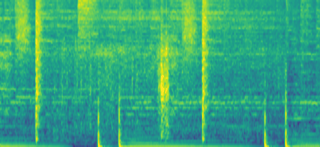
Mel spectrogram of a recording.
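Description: Background music: an electronic hip hop track with a long, deep sustained bass and booming bass-drum hits that fall in pitch, landing in pairs about a second in and again near the end.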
